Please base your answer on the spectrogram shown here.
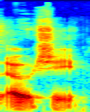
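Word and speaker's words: Oatchi: line is I apologize I was just saying this dog's name wrong for the past three episodes it's fine moving forward it's Ochi good boy Ochi he's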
